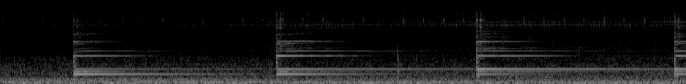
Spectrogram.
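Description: Howard Miller Park Avenue mantel clock's German key-wound chime movement striking one chime rod with its hammer: four ringing strokes of the same note, about two seconds apart, each ringing on until the next, as when it counts the hour.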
